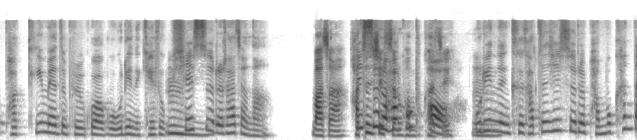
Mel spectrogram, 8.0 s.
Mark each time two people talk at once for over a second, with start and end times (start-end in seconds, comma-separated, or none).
4.4-6.3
